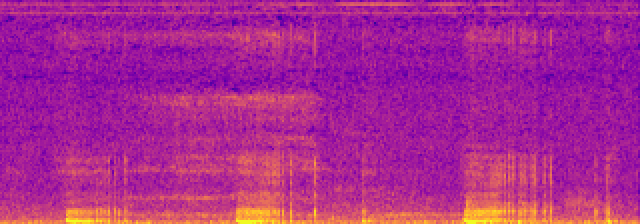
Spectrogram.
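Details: Soft, fluttering snores about every second and a half in a quiet room from a sleeping baby: infant snoring.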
